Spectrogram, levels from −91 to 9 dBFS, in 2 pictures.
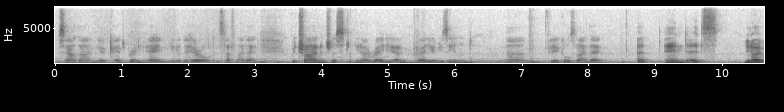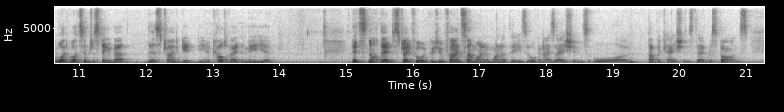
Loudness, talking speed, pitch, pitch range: -26 LUFS, 175 wpm, 110 Hz, 100-135 Hz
